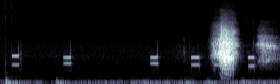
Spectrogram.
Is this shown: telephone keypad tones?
yes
